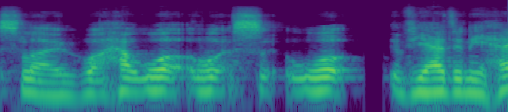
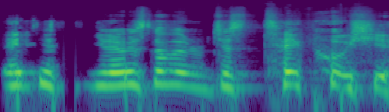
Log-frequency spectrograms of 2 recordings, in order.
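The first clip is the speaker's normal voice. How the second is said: high laugh-crying, crying with laughter through the words; 6 semitones higher than usual. Apologizing mid-conversation, still crying with laughter. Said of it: "I'm crying still".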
